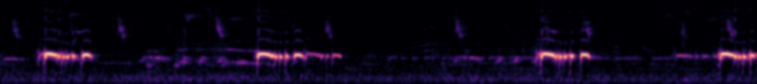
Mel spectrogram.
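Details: Zebra dove song used as a lure to make other doves sing: loud bubbling coo bursts repeated about every three seconds, linked by quieter level cooing notes and occasional thin high chirps.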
